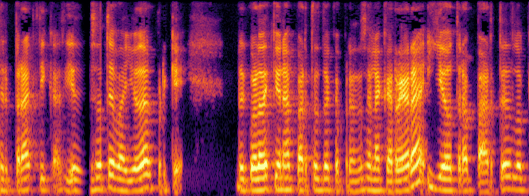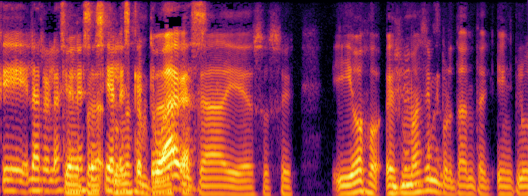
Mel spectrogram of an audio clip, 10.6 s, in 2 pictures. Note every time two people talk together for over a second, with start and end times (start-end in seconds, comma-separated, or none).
5.9-7.4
